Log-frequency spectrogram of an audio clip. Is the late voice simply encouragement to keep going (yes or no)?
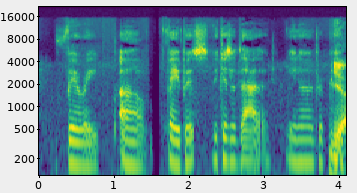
yes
